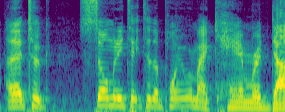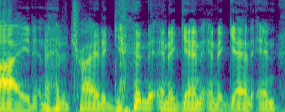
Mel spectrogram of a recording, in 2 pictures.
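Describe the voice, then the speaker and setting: A man hosting a video channel, chatting casually to viewers in an animated, excitable way. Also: brisk. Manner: animated, excitable, much higher and louder than his acted voice. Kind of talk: casual vlog sign-off to viewers.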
